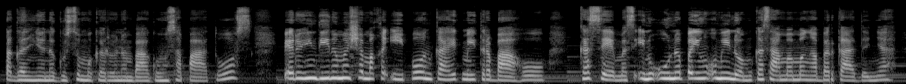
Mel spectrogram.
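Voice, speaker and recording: A woman's voice: medium pitch, brisk, faint music behind, natural voice. An actress playing a blunt, self-pitying older sister and struggling mother who complains defensively in a podcast drama. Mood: grumbling. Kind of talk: Filipino podcast radio drama dialogue.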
